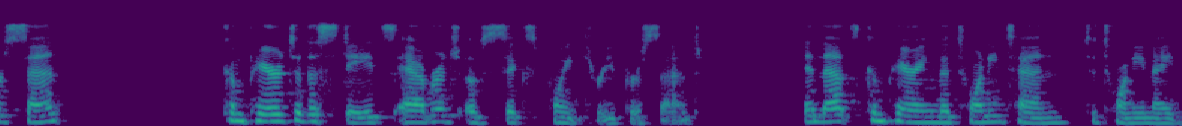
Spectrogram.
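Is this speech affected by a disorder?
No.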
